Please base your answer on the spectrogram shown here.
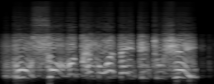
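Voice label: right wing, mood medium, French; War Thunder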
